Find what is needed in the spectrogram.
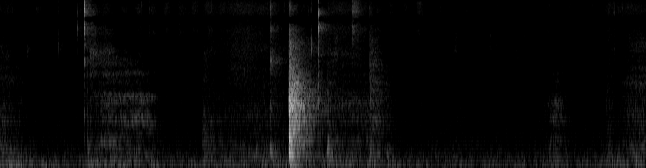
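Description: Quiet sounds of a paintbrush working wet watercolour on paper: a soft scrubbing about a second in, then a single sharper click a little before the middle.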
